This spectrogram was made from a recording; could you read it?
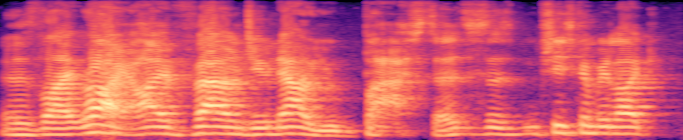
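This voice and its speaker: A man's voice: on the high side, moderate pace, pushed and bright. A British man chatting casually about a game session as a player, jokey and sweary, often quoting characters.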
